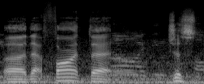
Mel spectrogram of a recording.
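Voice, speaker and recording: A man's voice: medium pitch, takes it slowly, crowd noise. A young man narrating his stadium tour video in a casual, enthusiastic, rambling way with lots of fillers. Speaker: vlogger giving a stadium tour.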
